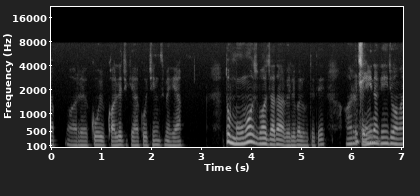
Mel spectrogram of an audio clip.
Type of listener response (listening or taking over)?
listening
